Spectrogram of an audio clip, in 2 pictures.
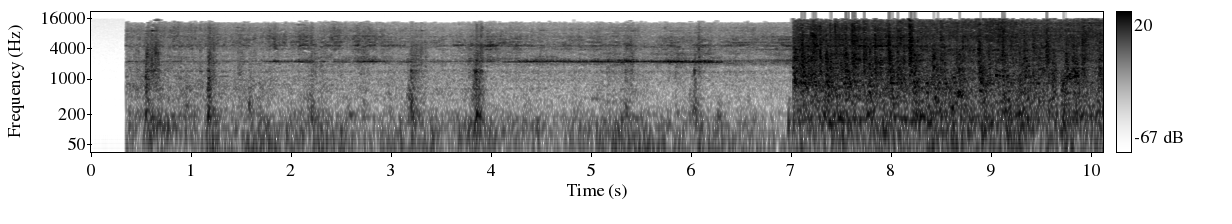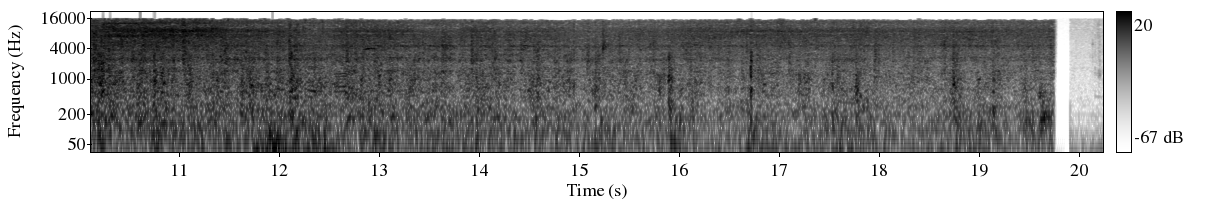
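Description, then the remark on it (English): Train wagons loaded with turf roll along railway tracks at Rathmore railway station in North Cork, Ireland, with a steady rumble and rhythmic clacking, jumping abruptly to a louder, hissing roar partway through and holding there until it cuts off. “Rathmore railway station in North Cork was a busy place during the emergency in Ireland, and cartloads of turf from the bog were carted by the local farmers to the station and loaded on the wagons.”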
